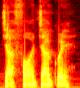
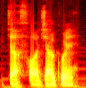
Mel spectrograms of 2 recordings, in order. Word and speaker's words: Jagwe: All right, for the viewers watching, so my full name is pronounced Jagwe. Yeah. So a lot of people that I've met in work and outside, they pronounce it wrong. Even in my current occupation, they pronounce my name wrong, but it's Jagwe.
